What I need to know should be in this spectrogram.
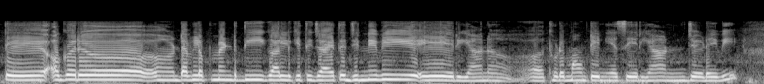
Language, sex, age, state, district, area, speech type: Dogri, female, 30-45, Jammu and Kashmir, Udhampur, urban, spontaneous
